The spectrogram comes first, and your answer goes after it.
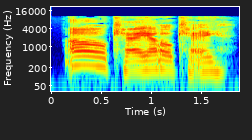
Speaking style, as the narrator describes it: Calvin sighed

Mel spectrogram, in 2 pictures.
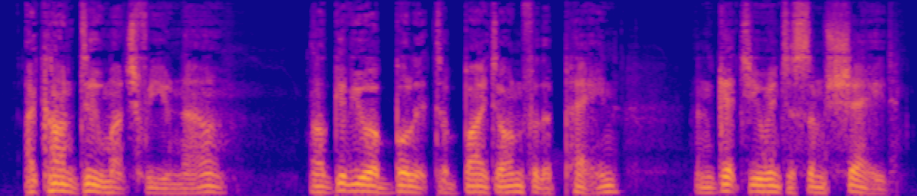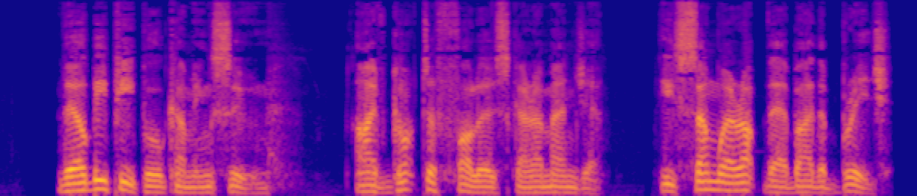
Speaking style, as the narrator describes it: said softly

